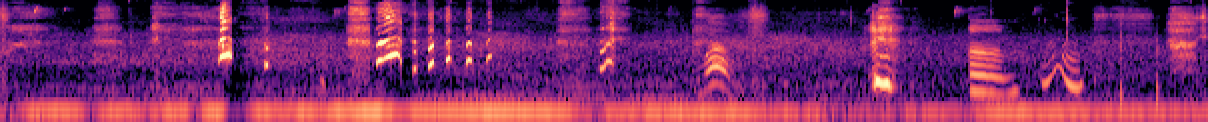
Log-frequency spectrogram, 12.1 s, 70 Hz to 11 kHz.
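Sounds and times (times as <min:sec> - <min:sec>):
person giggling and squealing: 0:01.5 - 0:05.0, 0:06.0 - 0:06.3.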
